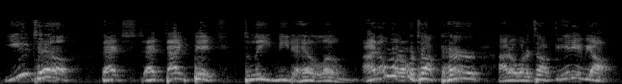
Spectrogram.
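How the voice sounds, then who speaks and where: A man voicing an angry, foul-mouthed Southern hillbilly who rants and shouts as if deeply wronged. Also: big pitch swings, fairly quick, vocal fry, full character voice. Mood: surly, angry. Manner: hot-tempered, shouting, profane.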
